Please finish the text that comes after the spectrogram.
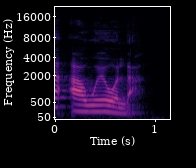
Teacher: A veces se pronuncia aueola, con una W intermedia.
